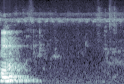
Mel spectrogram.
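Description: Faint, steady high-pitched chirring of crickets. It runs under the tail of a man's spoken word and carries on once the word has ended.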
